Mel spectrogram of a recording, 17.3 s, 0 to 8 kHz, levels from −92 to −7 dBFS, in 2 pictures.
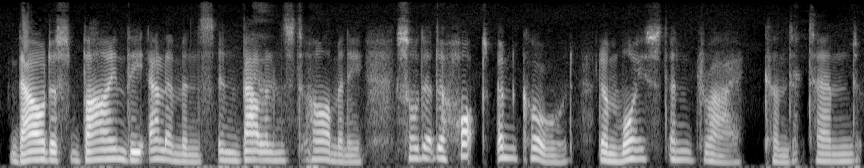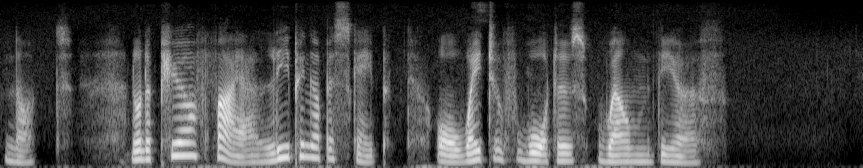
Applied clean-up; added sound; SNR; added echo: neural mask model Resemble Enhance denoiser.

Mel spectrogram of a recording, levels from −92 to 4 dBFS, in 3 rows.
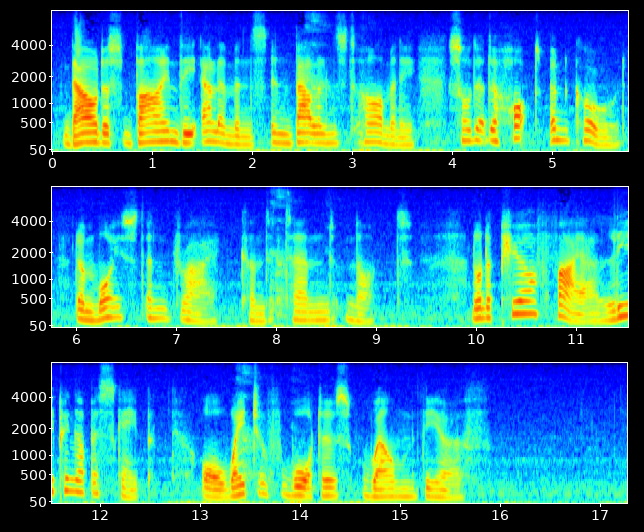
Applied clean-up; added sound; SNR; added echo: none; Cough; 19 dB; none.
